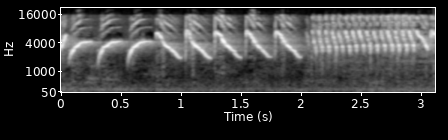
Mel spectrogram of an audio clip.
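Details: Canary song used to rouse a lazy canary into singing: a few loud rising then falling whistled sweeps about twice per second, followed by a dense, rapid high trill.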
